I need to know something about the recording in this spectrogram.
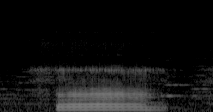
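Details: Snoring: one strong, vibrating snore lasting over a second in an otherwise quiet room.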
